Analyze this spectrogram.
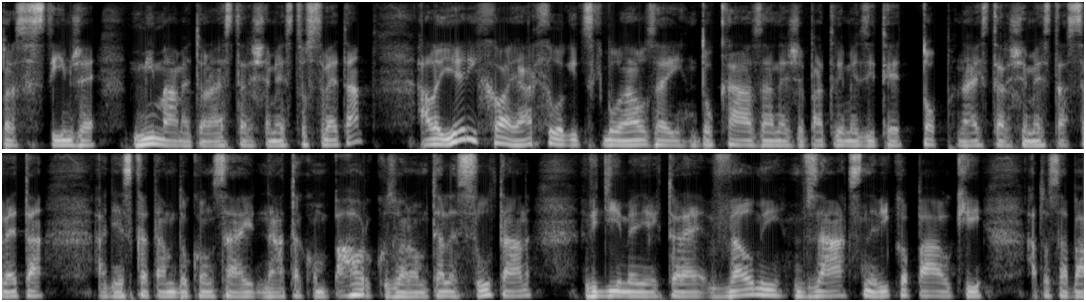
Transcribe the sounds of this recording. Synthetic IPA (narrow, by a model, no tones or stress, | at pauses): pr̩sst̪iːmʒɛmimaːmɛt̪ɔnajst̪aɾʃɪɛmɛst̪ɔsʋɛt̪aʔalɛjɛɾixɔajaɾxɛɔlˠɔɡit͡skibɔlɔnaɔzajd̪ɔkaːzanɛːʒɛpat̪ɾɪɛmɛd͡zit̪ɪɛt̪ɔpnajst̪aɾʃɛmɛst̪asʋɛt̪aad̪ɲɛskat̪amd̪ɔkɔnt͡saajnat̪akɔmpaɦɔɾkuzʋanɔmt̪ɛlɛsult̪aːnʋiɟiːmɛɲɪɛk̚t̪ɔɾɛːʋɛlmivzaːt͡snɛʋikɔpaːʊkʰiat̪ɔsaba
